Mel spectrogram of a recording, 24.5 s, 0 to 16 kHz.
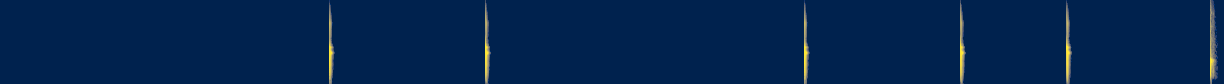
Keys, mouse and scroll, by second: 0.1 shift+middle click, 0.1-0.8 scroll up 4, 0.8 Escape, 0.8 e, 2.6 s, 6.6 ctrl+click, 7.5 middle click, 7.8 alt+click, 9.3-10.0 scroll up 7, 10.1 e, 13.4 ctrl+click, 13.6 scroll down 1, 13.6 KP_3, 13.9-14.6 scroll up 4, 14.6 s, 16.6 click, 16.6 middle click, 18.6 s, 19.4 click, 20.0 middle click, 20.5 alt+click, 20.9-21.4 scroll down 4, 21.4 shift+z, 22.6 shift+z, 23.0 middle click, 23.0 shift+z, 23.3 Tab, 23.8 alt+click, 24.0 middle click, 24.3 alt+click.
